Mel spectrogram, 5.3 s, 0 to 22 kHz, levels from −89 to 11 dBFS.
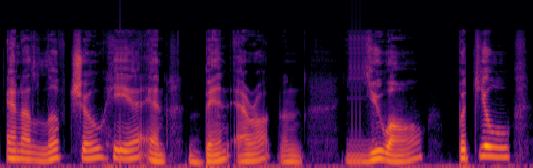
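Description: A speech recording with two short stutters, at 1.2 s and 3.52 to 3.64 s. Each is a repeated buffer: a roughly 40 ms piece replays once, then three extra times, with hard joins.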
